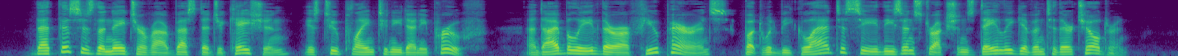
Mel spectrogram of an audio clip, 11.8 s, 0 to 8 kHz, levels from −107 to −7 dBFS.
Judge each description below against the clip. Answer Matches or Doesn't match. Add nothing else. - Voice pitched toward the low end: Matches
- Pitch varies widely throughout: Matches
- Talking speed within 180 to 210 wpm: Matches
